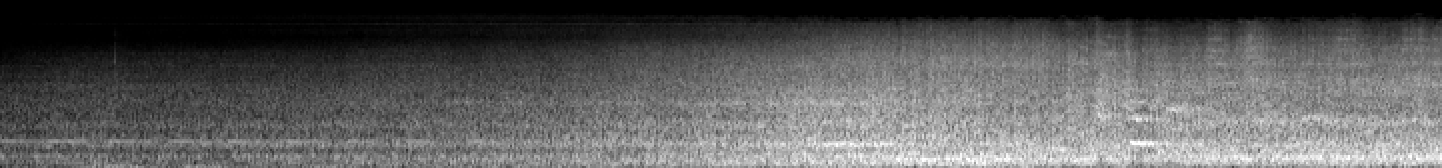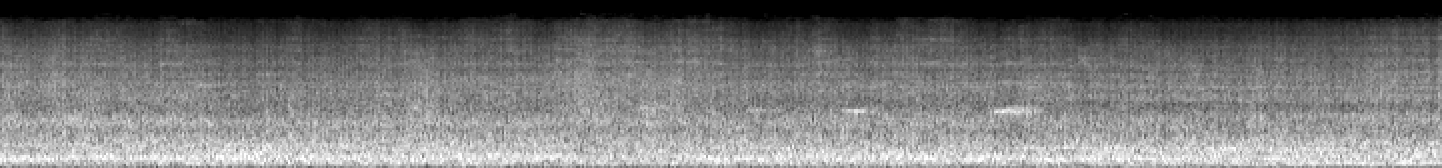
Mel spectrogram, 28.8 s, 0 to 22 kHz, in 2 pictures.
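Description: EF210 electric locomotive hauling a long container freight train, approaching and rolling past. The rumble swells over the first eight seconds, then holds steady as the wagons' wheels clatter over the rail joints, with a few brief wheel squeals.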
